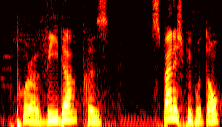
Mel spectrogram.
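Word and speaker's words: pura vida: It's like a cross between a B and a V.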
